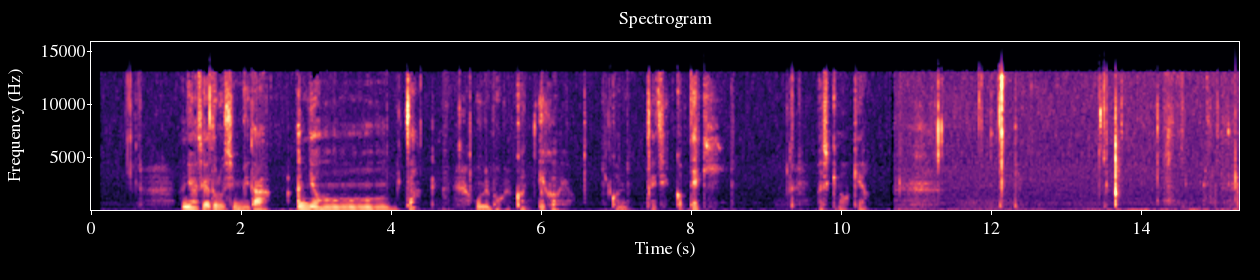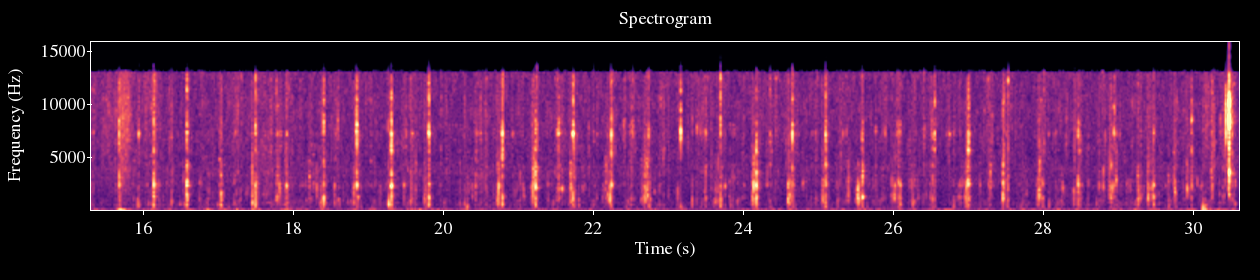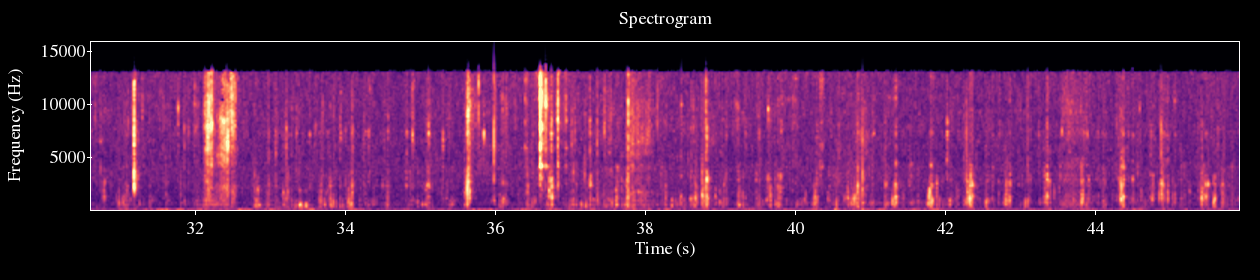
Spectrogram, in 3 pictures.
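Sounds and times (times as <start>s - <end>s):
wet chewing: 11.2s - 12.5s, 13.4s - 45.9s.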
